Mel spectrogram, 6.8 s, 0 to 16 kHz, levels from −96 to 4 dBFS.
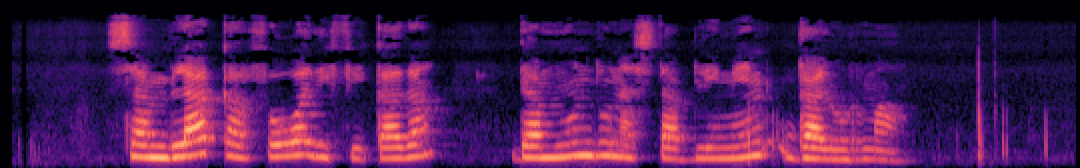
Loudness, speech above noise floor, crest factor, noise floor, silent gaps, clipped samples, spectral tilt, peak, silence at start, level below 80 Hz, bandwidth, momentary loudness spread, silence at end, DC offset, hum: -21 LUFS; 39 dB; 18 dB; -60 dBFS; none; under 0.1%; -3 dB/octave; -4 dBFS; 0.7 s; -80 dBFS; 11.5 kHz; 16 LU; 0.6 s; under 0.1%; none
